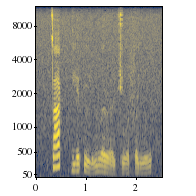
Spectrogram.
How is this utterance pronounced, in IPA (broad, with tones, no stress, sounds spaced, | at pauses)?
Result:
t̪ a˦˥ k̚ | j e˦˥ p̚ ɲ i˨˩˦ m u˧ ə̯ ɹ əː˨˩˨ c u˨˩ ə̯ f ə˧ j n u˧˥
